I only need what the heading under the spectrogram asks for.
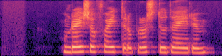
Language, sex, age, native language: Icelandic, female, 11, Icelandic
